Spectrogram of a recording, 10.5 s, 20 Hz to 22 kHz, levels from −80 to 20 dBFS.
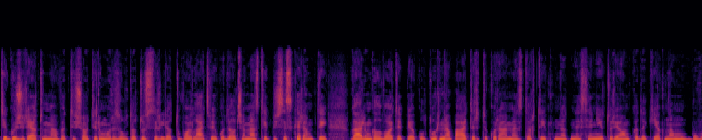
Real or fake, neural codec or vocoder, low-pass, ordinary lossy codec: fake; vocoder, 44.1 kHz, 128 mel bands, Pupu-Vocoder; 14.4 kHz; AAC, 64 kbps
